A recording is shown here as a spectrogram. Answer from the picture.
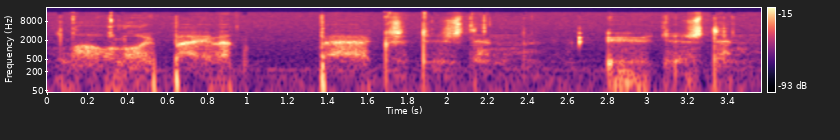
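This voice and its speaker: A man whispers at a fairly slow pace. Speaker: ASMR whisper creator. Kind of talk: poetry reading. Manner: whispered.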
